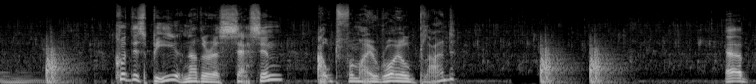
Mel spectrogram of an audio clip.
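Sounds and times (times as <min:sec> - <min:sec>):
knocks on wood inside a crate: 0:00.5 - 0:00.8, 0:05.4 - 0:06.3
speech: 0:01.2 - 0:04.7, 0:07.3 - 0:07.5.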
